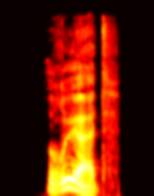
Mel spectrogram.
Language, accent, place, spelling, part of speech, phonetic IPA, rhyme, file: German, Germany, Berlin, rührt, verb, [ʁyːɐ̯t], -yːɐ̯t, De-rührt.ogg
- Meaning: inflection of rühren: 1. third-person singular present 2. second-person plural present 3. plural imperative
